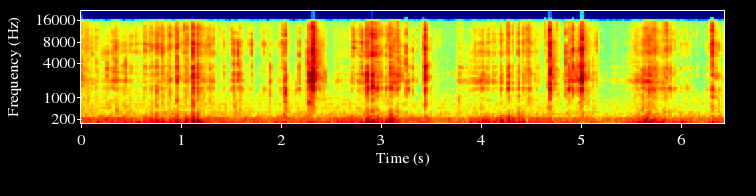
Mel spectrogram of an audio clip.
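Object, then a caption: Bar of soap cut with a knife blade. A utility knife blade scrapes and cuts into a solid purple bar of soap held in the hand, making crisp, crackling scratches and sharp bright snaps in quick, uneven bursts. A steady low hum runs underneath throughout.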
